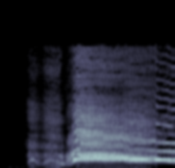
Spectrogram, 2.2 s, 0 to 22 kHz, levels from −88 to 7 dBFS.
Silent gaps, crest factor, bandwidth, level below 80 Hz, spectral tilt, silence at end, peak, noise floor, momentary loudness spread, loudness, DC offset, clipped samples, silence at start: none; 14 dB; 16 kHz; -80 dBFS; 5 dB/octave; 0 s; -10 dBFS; -52 dBFS; 6 LU; -19 LUFS; under 0.1%; under 0.1%; 0.4 s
